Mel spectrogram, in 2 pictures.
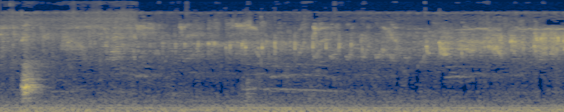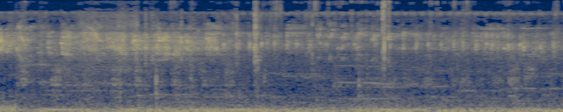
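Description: Birds chirping in the background over a steady low rumble, with one brief louder sound just after the start.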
